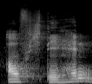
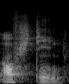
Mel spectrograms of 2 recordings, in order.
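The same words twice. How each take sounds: First: It is pronounced in a careful, non-native way. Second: It is pronounced the way native Germans say it. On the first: The speaker calls it wrong. "je ne vais pas dire Aufstehen" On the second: The speaker calls it right. "je vais dire Aufstehen"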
